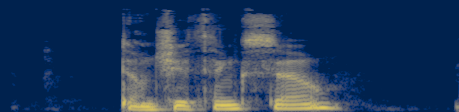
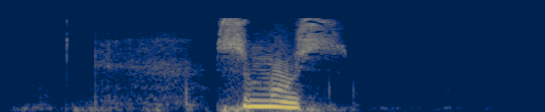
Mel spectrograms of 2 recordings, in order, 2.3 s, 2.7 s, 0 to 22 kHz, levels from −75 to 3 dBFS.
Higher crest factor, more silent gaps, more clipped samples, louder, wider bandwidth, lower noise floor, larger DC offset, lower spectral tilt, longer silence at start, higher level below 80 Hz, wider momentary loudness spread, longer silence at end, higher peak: about the same, 14 dB vs 14 dB; neither; neither; first, -14 LUFS vs -17 LUFS; first, 16 kHz vs 11.5 kHz; second, -61 dBFS vs -72 dBFS; neither; about the same, -5 dB/octave vs -5 dB/octave; second, 0.6 s vs 1.1 s; about the same, -48 dBFS vs -46 dBFS; second, 6 LU vs 23 LU; second, 0.6 s vs 1.05 s; first, -2 dBFS vs -8 dBFS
